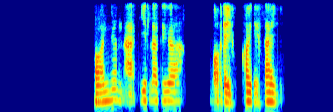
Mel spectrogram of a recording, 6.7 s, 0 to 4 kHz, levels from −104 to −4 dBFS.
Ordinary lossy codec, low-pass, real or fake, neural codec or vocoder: none; 3.6 kHz; real; none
